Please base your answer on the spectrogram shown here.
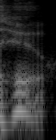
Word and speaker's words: Who: I'm here to meet the Hugh.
